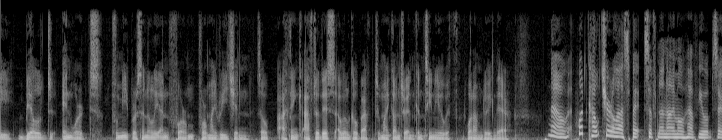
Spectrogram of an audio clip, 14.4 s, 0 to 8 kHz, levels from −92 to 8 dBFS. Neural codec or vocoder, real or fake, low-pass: none; real; 7.2 kHz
